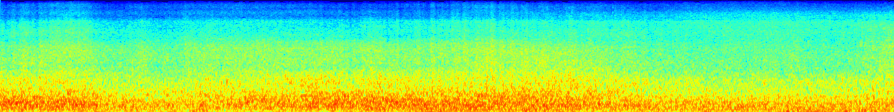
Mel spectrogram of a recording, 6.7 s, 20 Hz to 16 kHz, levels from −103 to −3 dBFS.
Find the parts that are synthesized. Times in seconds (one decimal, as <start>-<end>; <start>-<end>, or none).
5.4-6.0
